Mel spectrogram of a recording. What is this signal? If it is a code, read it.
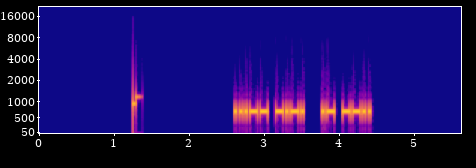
Morse code, heard as a keyed tone, about 34 wpm, 700 Hz. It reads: 3C AZ
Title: Field Day Exchanges Encore - 35wpm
